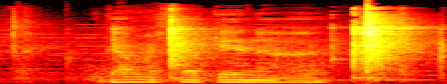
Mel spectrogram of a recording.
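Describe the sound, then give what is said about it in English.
Glasses clink in a toast to Corona: a couple of bright glassy clinks ring out, one midway and a sharper one near the end, over a voice drawing out a sustained, sung-out cheer. “Everybody clink your glasses to Corona.”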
